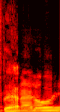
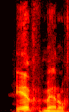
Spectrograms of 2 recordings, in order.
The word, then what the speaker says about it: Nth Metal: It basically boils down to the Nth Metal or Ninth Metal. I don't know how you're supposed to pronounce Nth Metal, yeah. – Nth Metal, thank you.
